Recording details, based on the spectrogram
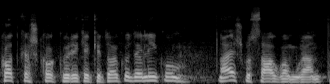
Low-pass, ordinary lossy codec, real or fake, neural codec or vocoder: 14.4 kHz; Opus, 24 kbps; fake; vocoder, 44.1 kHz, 128 mel bands every 256 samples, BigVGAN v2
